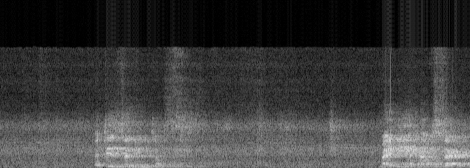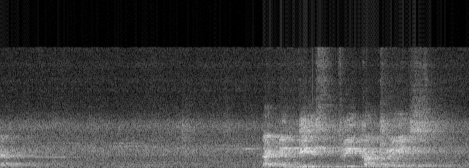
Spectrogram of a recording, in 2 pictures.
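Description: A middle-aged man speaks forcefully through a microphone in an echoing hall.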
